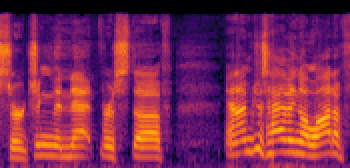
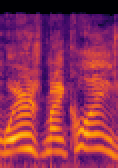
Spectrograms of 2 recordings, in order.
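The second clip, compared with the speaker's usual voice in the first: put-on aggrieved, put-out, upset complaining tone; 4 semitones higher than usual. Retelling own past words at the store: retelling an upset complaint. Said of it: "I'm getting upset".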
